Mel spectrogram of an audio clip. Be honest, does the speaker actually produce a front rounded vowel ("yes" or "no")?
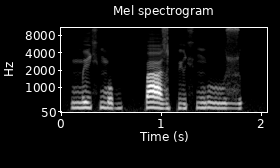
no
